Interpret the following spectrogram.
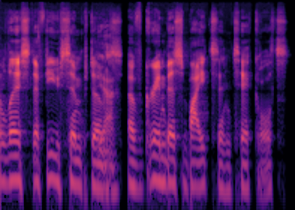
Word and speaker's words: Grimbus: I will say, if you have been bitten by Scrimbus in the past 2 Grimbus. weeks, Grimbus? Yeah. Sorry. It is spelled GRIMBSSS.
